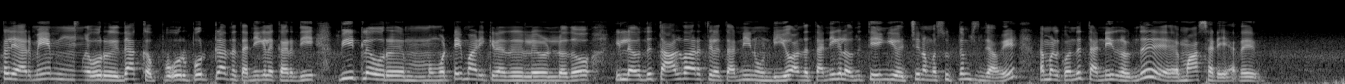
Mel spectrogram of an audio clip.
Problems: none marked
